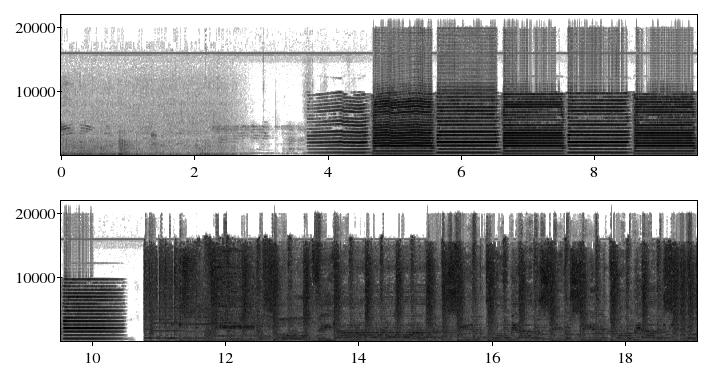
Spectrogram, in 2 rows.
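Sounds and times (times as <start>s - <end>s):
two-tone siren: 3.7s - 10.6s
music: 10.8s - 19.0s.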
